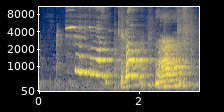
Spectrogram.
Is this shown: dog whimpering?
yes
